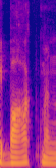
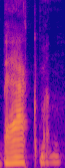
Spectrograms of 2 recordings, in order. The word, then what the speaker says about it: Bachman: And as you can hear, Randy Bachman was, it's actually Bachman. I heard Burden Cummings say his name, and he said Bachman. I always used to say Bachman.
